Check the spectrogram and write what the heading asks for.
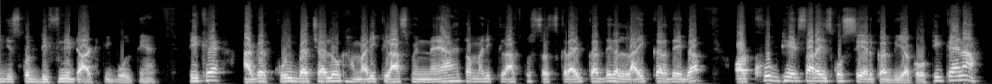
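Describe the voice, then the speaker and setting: Hindi-speaking male teacher quizzing his students. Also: medium pitch. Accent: Hindi-accented English. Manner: repeats questions back to the students, drawn-out stressed words. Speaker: English teacher. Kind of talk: classroom-style grammar lesson.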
